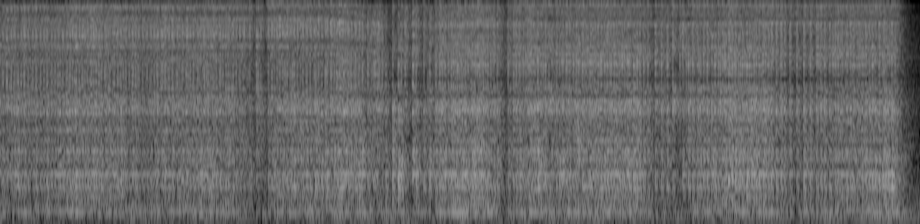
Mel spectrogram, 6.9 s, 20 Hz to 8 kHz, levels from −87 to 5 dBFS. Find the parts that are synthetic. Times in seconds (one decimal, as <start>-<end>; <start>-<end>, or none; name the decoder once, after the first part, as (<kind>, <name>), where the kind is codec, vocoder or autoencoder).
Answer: none

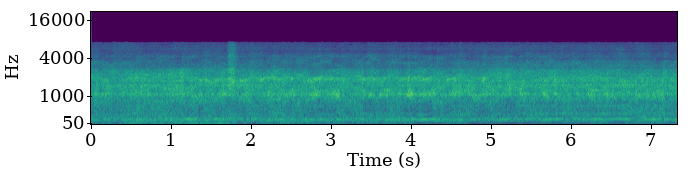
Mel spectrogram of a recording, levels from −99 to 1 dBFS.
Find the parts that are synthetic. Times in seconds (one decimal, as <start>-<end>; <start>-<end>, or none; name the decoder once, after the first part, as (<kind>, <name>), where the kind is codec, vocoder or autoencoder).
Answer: 0.0-7.3 (codec, SNAC)

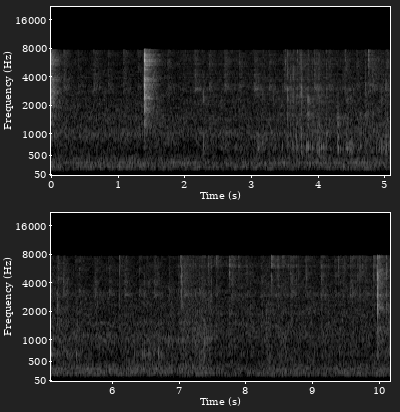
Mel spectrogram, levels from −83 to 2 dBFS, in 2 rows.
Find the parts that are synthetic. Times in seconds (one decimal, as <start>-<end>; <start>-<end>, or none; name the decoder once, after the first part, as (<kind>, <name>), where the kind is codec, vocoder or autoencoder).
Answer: 1.9-4.4 (vocoder, Vocos)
